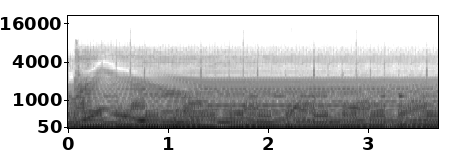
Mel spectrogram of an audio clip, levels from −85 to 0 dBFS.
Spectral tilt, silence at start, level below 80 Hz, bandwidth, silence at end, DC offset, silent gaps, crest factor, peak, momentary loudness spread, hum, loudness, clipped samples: -10 dB/octave; 0 s; -14 dBFS; 5.2 kHz; 0 s; under 0.1%; none; 10 dB; -2 dBFS; 4 LU; none; -16 LUFS; under 0.1%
